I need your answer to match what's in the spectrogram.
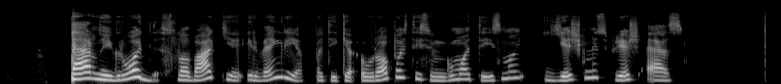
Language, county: Lithuanian, Klaipėda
